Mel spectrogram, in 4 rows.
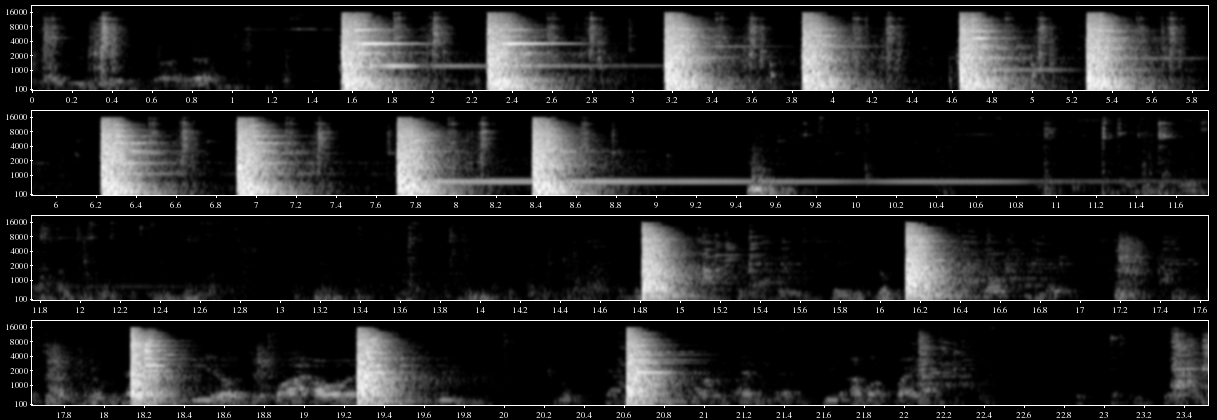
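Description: Gunshots, each answered by the clang of a struck steel target. A quick string of about ten shots comes roughly 0.7 s apart, and one plate rings on for several seconds after the last. After a pause, five more shots follow, spaced further apart.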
